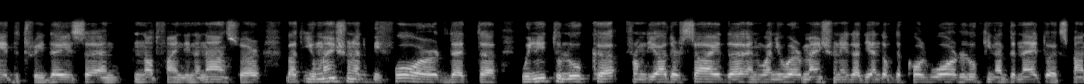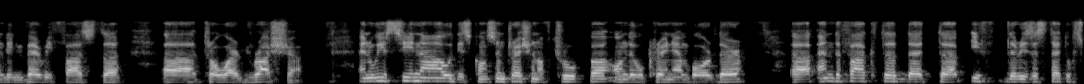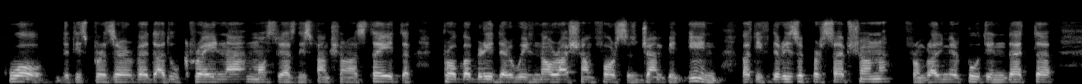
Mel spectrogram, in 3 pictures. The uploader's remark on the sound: This public talk was conducted online via Zoom on Wednesday, 8 December 2021, from 8.00 pm to 9.30 pm (SGT).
